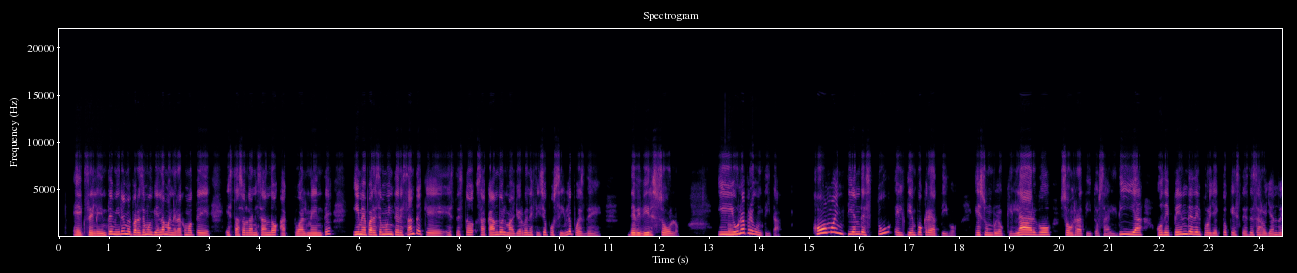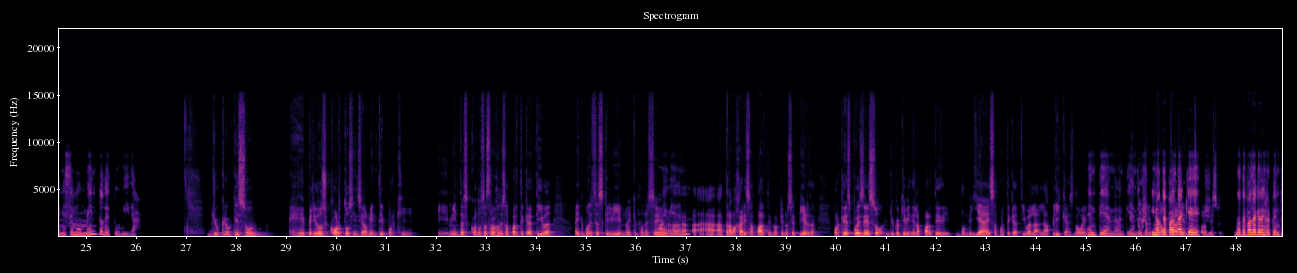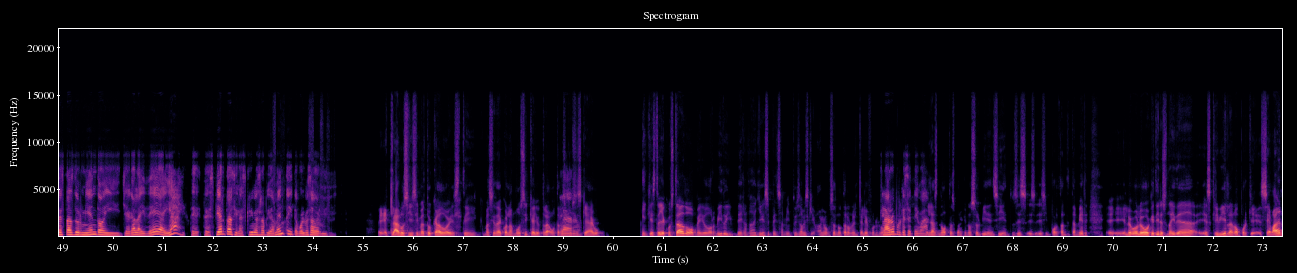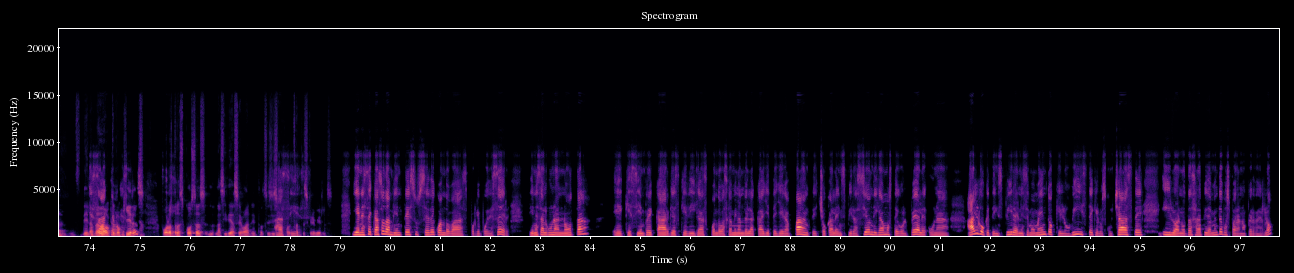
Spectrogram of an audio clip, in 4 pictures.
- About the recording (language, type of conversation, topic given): Spanish, podcast, ¿Qué límites pones para proteger tu tiempo creativo?
- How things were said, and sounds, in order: tapping; other background noise; chuckle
